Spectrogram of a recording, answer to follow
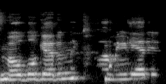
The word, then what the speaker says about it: Mobilegeddon: Mobilegeddon? Geddon. Well, instead of Armageddon, it's Mobilegeddon. Yeah.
